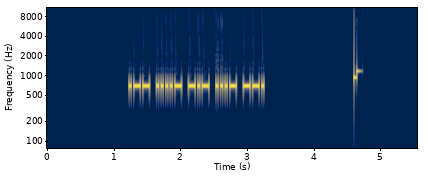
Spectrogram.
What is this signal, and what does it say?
Morse code, heard as a keyed tone, about 34 wpm, 700 Hz. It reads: W4KVG
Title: USA Call Signs - 2x Character Spacing - 35wpm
